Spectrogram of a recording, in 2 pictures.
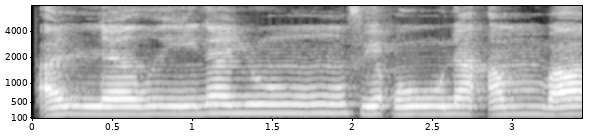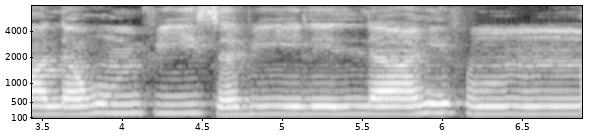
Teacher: ثم اسے سما نہیں پڑھنا، سا کی جگہ پہ سین کی آواز نہیں آنی چاہیے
